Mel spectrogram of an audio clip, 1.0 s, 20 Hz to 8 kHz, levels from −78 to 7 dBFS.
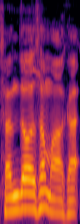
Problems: constant background noise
